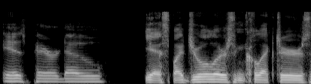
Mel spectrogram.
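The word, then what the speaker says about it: peridot: real pronunciation versus other pronun and the real pronunciation is Paro yes by Jewelers and collectors and rock hounds and or green moss man right but Tim and Dennis pronounce it paradot it looks like paradot well they the last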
